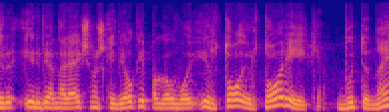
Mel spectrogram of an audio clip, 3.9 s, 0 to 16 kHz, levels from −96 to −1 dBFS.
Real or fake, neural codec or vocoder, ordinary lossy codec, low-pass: real; none; Opus, 64 kbps; 14.4 kHz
